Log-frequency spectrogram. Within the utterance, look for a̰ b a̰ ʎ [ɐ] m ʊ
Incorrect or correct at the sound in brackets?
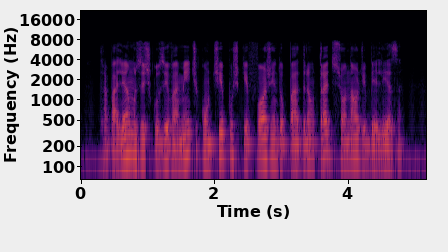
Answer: incorrect: ɐ̃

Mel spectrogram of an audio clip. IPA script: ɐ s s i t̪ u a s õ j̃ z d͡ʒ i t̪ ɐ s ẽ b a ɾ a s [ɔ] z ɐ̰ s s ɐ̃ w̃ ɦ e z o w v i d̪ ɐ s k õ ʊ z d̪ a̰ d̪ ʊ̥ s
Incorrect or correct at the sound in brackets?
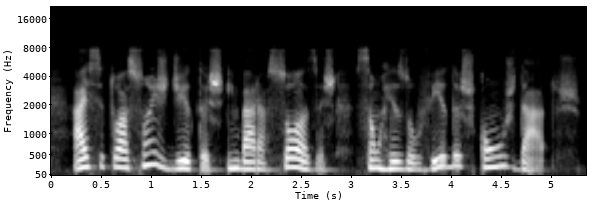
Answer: correct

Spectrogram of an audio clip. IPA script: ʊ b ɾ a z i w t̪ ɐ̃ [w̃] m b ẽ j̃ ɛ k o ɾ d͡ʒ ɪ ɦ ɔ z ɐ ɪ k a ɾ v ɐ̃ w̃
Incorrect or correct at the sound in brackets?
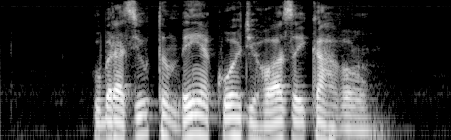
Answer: incorrect: none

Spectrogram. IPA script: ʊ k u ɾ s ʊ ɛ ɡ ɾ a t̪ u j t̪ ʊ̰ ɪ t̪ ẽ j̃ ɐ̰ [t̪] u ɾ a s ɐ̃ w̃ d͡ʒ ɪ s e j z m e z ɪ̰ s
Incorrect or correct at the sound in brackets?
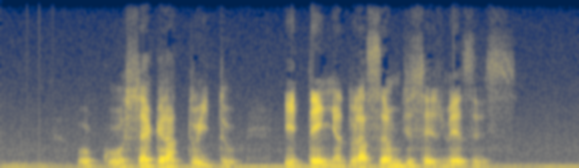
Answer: incorrect: d̪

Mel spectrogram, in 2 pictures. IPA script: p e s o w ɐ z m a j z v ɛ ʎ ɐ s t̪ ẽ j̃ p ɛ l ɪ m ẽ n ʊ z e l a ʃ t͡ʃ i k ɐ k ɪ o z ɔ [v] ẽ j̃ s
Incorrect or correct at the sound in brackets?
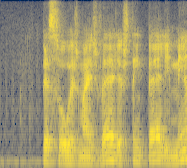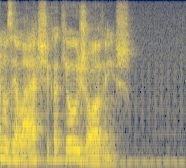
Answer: correct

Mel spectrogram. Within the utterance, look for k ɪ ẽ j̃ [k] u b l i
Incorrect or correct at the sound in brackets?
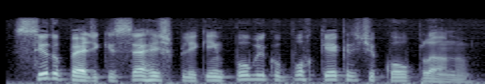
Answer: incorrect: p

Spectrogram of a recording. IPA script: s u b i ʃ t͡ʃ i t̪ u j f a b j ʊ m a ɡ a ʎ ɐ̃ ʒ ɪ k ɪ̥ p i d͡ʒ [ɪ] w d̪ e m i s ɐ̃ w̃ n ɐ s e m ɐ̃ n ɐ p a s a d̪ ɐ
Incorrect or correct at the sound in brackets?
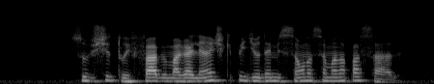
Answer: incorrect: i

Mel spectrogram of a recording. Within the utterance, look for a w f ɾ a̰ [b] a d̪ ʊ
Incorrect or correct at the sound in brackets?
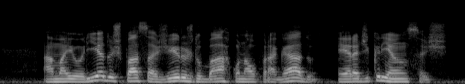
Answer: incorrect: ɡ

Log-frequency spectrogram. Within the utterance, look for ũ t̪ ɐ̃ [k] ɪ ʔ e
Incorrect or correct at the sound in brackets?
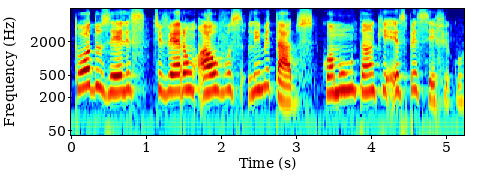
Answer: correct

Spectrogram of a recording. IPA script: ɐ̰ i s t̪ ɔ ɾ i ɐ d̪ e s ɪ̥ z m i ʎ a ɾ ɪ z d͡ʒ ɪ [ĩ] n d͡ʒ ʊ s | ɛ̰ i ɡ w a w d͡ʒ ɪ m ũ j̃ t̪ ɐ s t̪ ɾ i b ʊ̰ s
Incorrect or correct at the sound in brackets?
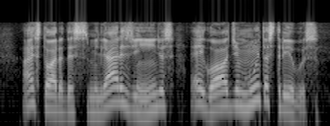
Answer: correct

